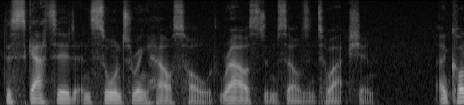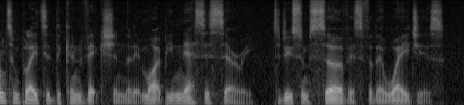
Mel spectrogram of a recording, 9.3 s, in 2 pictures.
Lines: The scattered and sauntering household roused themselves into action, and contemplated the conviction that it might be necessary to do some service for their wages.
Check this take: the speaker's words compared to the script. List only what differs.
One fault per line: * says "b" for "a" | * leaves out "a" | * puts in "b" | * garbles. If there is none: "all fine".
all fine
